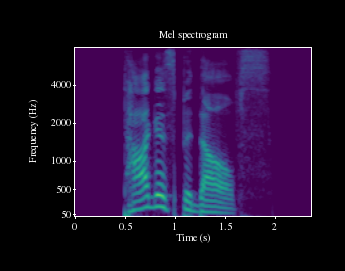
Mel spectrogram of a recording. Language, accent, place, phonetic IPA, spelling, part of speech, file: German, Germany, Berlin, [ˈtaːɡəsbəˌdaʁfs], Tagesbedarfs, noun, De-Tagesbedarfs.ogg
- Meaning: genitive singular of Tagesbedarf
